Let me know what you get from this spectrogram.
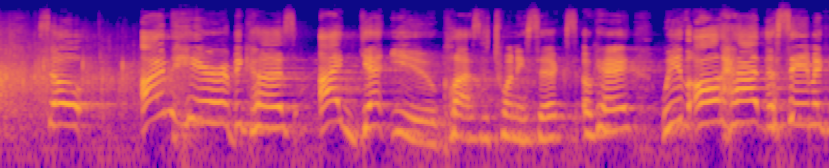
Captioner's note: applause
